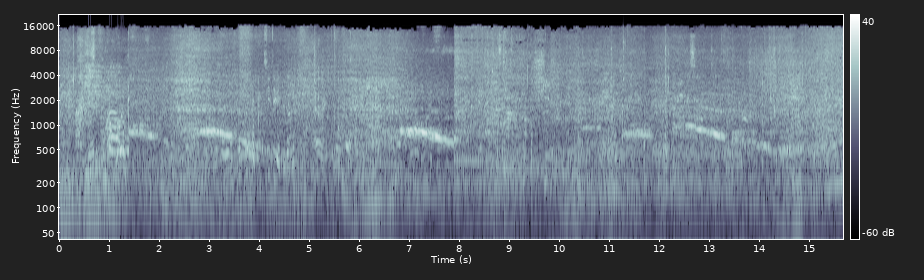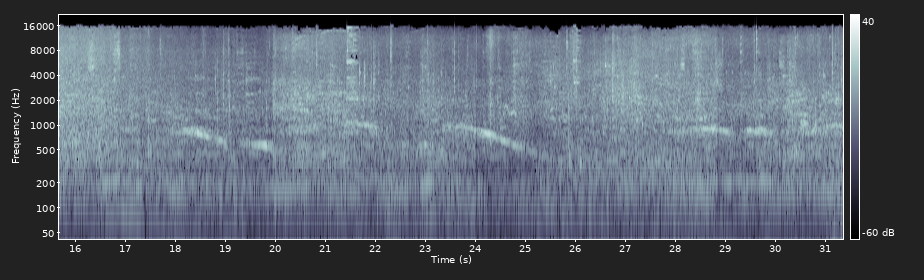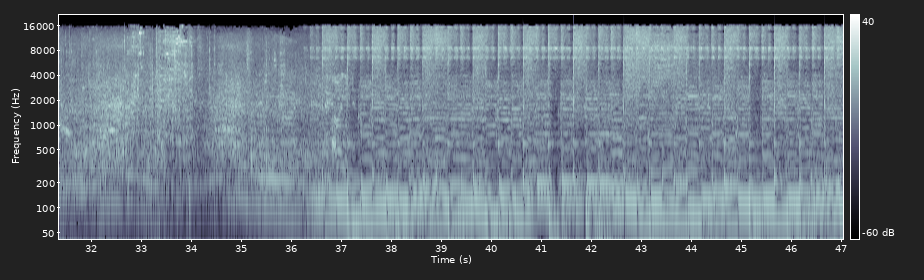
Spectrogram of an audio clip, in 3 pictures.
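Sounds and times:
off-road engines revving: 0:00.0 - 0:47.0
voices: 0:00.0 - 0:47.0.

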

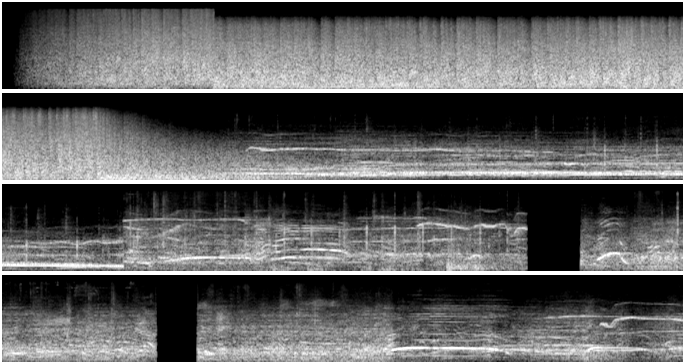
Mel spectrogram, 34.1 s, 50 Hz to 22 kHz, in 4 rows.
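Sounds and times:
firecrackers crackling: 0:00.2 - 0:11.5
crowd shouting: 0:11.7 - 0:23.6, 0:28.0 - 0:34.0.

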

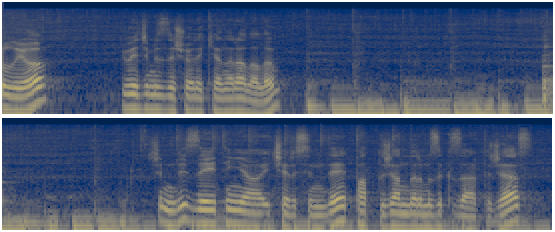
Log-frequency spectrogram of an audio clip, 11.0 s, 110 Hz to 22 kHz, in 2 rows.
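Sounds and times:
meat and onions sizzling: 0:00.0 - 0:11.0
background music with bass line: 0:03.0 - 0:11.0.

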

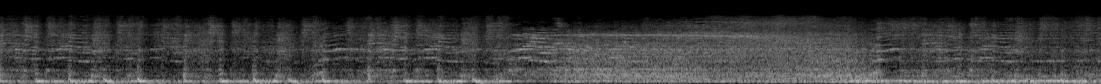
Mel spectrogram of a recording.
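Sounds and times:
dance music beat: 0:00.0 - 0:11.0.

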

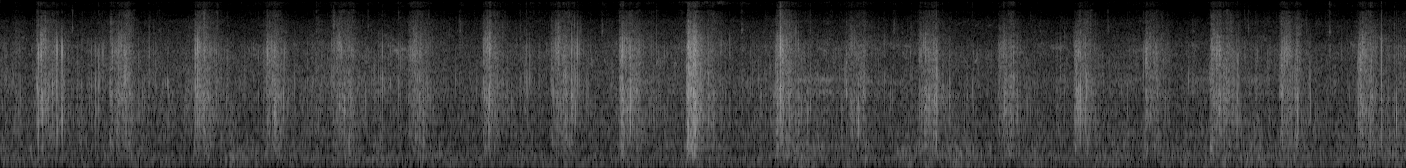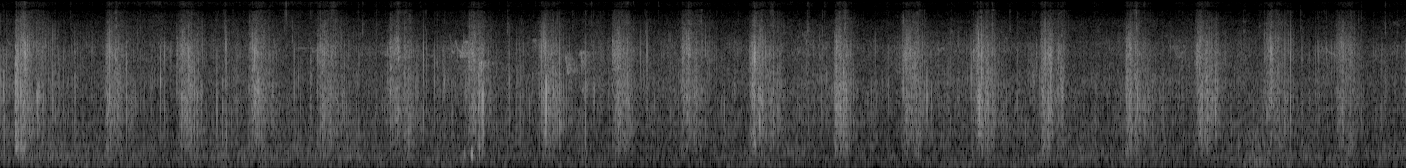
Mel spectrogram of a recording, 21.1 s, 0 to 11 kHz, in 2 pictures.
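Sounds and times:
footsteps on gravel: 0:00.0 - 0:21.0.

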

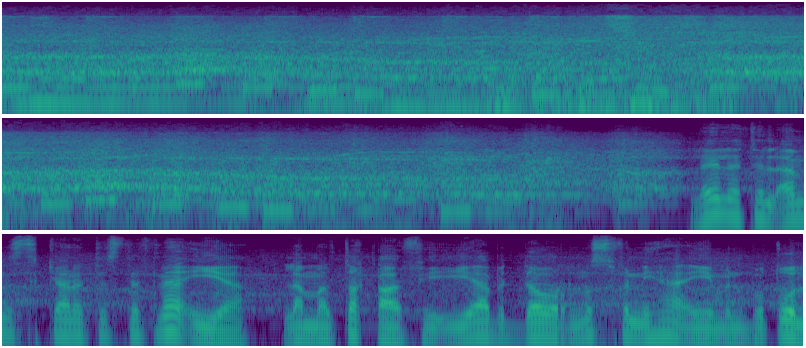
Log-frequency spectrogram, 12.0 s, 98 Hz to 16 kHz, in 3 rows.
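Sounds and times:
background music with held bass notes: 0:00.0 - 0:04.2.

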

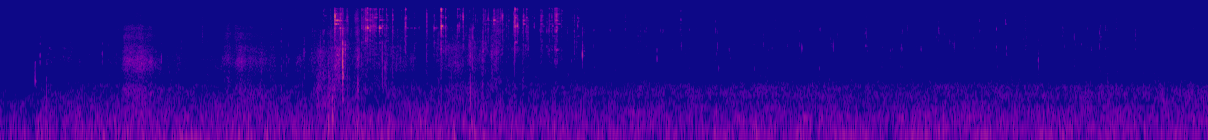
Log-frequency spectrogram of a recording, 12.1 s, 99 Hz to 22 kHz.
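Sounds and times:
dog chewing treats: 0:03.0 - 0:12.0.

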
